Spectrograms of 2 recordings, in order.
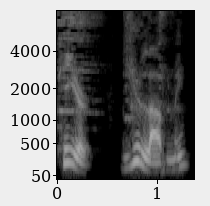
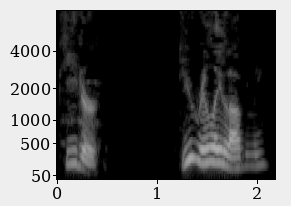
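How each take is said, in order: First: Softer voice, quickly asked; gentle question. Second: Soft, with the name set apart; gentle, searching question. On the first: Jesus to Peter around the fire, gentle question. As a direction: ask it quietly and tenderly. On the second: Jesus asks Peter a third time, gentle and searching. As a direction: press tenderly on "really", keeping it quiet. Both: Acted.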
